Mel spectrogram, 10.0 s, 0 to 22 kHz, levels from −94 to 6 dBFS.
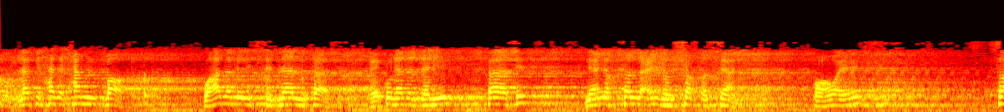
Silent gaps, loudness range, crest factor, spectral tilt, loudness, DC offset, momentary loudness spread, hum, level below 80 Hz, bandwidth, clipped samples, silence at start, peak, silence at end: none; 2 LU; 16 dB; -11 dB/octave; -18 LUFS; under 0.1%; 8 LU; none; -38 dBFS; 5.8 kHz; under 0.1%; 0 s; 0 dBFS; 0 s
